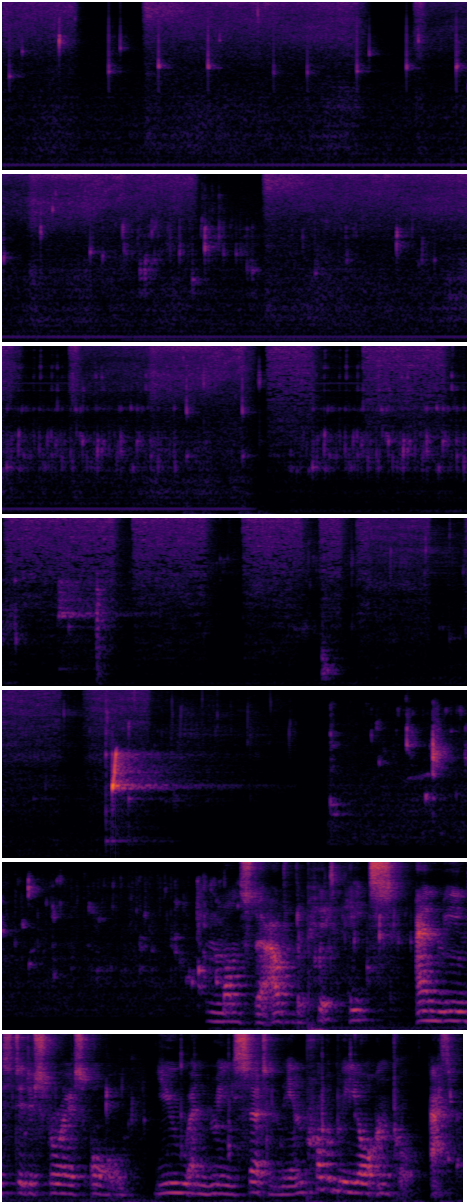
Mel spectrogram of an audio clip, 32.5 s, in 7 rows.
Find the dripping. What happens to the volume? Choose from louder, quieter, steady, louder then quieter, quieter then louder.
louder then quieter.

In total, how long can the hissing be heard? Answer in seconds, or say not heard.
20 s.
